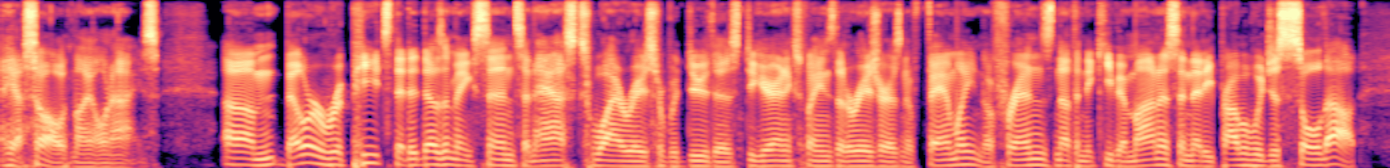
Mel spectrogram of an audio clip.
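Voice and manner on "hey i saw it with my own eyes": low, serious, insistent voice. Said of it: "gets real serious".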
